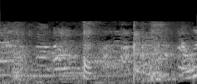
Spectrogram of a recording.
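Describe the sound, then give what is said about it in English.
A fart sound made with the mouth, a loud buzzy raspberry that sputters on steadily for about two seconds with a few brief bursts along the way. “And then make your fart sound.”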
